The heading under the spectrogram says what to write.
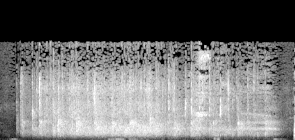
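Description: Sustained audience applause welcoming Sister Joan Chittister before she speaks on spirituality and culture, a dense, steady patter of many hands clapping at even loudness for several seconds before tapering off at the end.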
